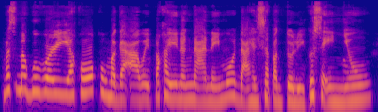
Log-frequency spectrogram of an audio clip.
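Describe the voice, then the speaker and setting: A woman playing a caring, assertive young girlfriend in a radio drama, with a breezy, expressive delivery. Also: medium pitch, brisk, no room sound, close to an everyday voice. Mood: breezy, reassuring.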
